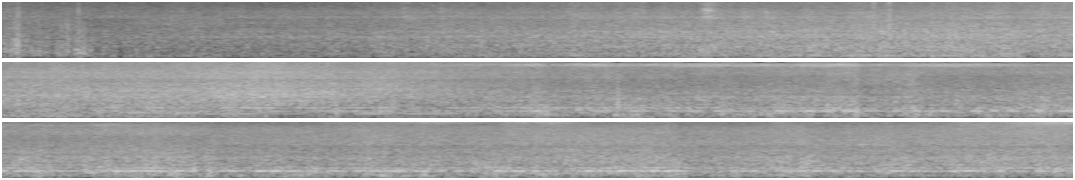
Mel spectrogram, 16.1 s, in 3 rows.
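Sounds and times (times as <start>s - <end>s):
train engine hum and rail noise: 0.0s - 16.0s
high wheel squeal: 6.5s - 11.6s.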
